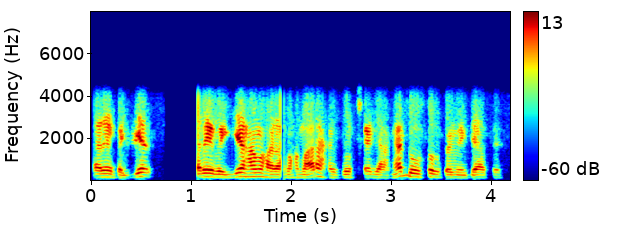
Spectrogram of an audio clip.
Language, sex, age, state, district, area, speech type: Urdu, male, 18-30, Delhi, East Delhi, urban, conversation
